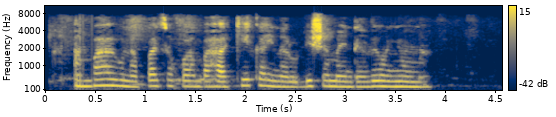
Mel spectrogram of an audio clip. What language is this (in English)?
Swahili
